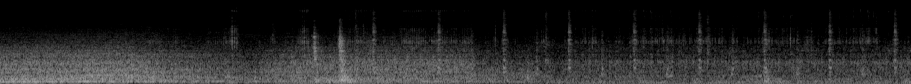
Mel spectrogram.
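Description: A car engine rumbles low and steadily, heard from inside the car.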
